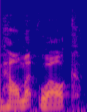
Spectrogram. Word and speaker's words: Helmut Welke: I am Helmut Welke. That's how I pronounce it.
